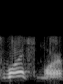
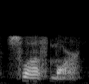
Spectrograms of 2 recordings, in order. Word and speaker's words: Swarthmore: be correct there there there's an R there it it should be Swarthmore but people say swathmore all right we got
